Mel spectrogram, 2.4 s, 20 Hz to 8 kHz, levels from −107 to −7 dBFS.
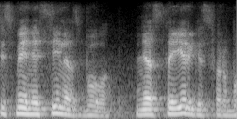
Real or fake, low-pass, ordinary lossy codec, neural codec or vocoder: real; 7.2 kHz; Opus, 32 kbps; none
